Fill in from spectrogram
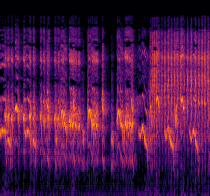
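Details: Loud, harsh, laughing song of Sumatran laughingthrush, bursts of squawky chattering notes mixed with short downslurred whistles, continuous and excited throughout.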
